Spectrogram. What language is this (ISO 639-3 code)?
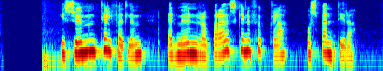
isl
